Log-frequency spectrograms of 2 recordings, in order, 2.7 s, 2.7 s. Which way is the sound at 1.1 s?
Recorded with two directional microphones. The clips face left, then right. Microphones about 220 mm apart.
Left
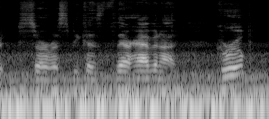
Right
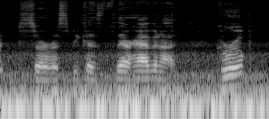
10° right (ahead or behind).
